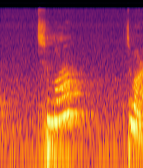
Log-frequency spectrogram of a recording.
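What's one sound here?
A young girl speaks an expressive line.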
